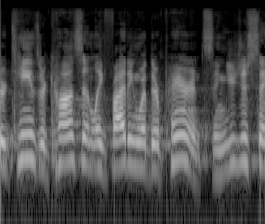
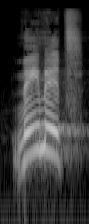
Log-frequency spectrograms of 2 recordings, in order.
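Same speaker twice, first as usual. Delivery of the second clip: NAME IT pitched high, urgently; emphatic command; 6 semitones higher than usual. Real, not acted. Preacher urging congregation to name their sin, emphatic command. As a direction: drive "Name it" home in a raised pitch. Sermon refrain driven home.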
